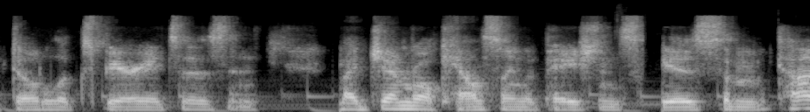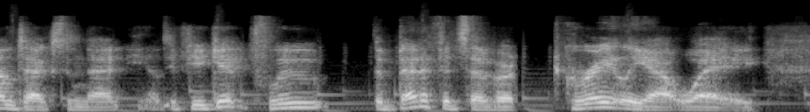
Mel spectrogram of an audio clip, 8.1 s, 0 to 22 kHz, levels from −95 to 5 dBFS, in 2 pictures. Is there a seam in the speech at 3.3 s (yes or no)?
yes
